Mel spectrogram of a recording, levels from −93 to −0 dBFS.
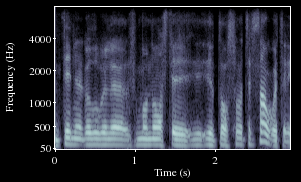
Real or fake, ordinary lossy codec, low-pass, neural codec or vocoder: fake; Opus, 16 kbps; 7.2 kHz; codec, 44.1 kHz, 2.6 kbps, SNAC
